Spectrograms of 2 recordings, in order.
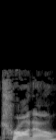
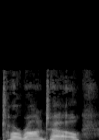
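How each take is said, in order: First: The second t is dropped. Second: The second t is clearly pronounced. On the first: The speaker calls it right. "usually it's like Toronto, like T R O N O" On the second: The speaker calls it wrong. "You also don't need to pronounce it Toronto. Um, that is not how we pronounce it"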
